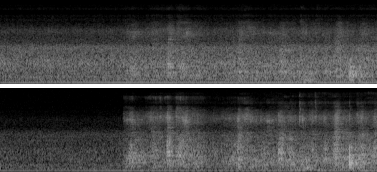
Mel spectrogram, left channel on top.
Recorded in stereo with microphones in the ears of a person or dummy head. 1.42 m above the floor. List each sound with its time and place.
1.2 s running footsteps: 45° right (ahead or behind), 4 m; by 3.8 s 65° right (ahead or behind), 3.5 m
